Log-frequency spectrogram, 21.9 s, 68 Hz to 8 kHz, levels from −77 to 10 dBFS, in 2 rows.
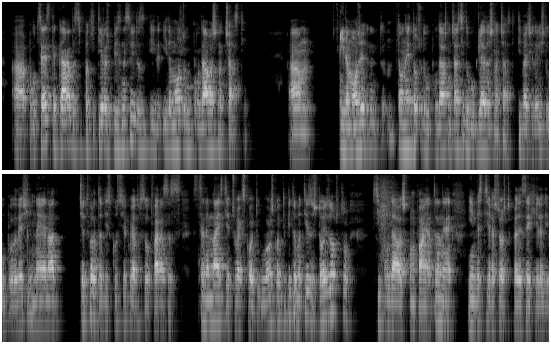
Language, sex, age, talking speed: Bulgarian, male, 20-39, 190 wpm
